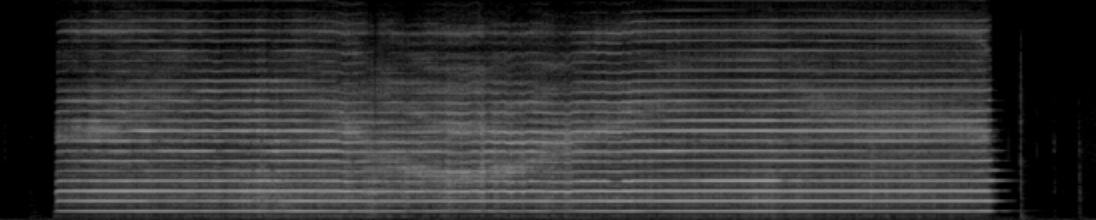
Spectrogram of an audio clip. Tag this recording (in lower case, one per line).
music
musical instrument
bowed string instrument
